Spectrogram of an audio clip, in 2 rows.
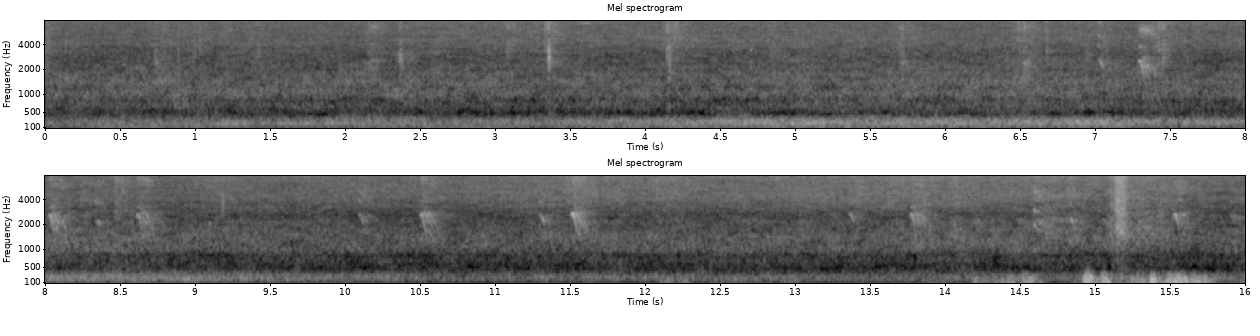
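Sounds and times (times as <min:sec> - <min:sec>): small birds chirping: 0:00.0 - 0:12.0, 0:13.1 - 0:16.0
steady low rumble: 0:00.0 - 0:16.0.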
